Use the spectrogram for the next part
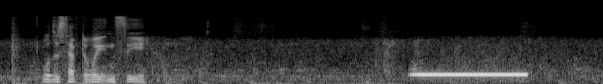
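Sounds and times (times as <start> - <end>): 
speech: 0.4 - 2.2
ringing tone of a call placed from a computer to a cell phone: 4.1 - 5.3.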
